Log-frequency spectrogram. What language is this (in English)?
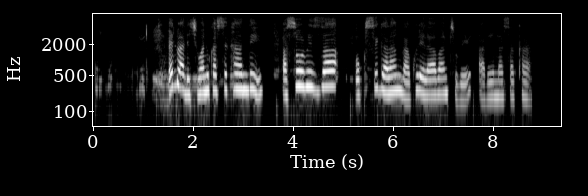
Ganda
